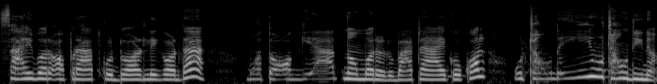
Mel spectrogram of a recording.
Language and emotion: Nepali, fearful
